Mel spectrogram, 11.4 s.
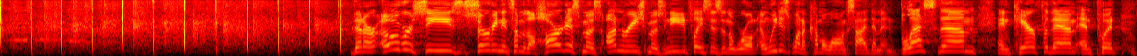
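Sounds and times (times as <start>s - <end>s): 
audience clapping: 0.0s - 3.6s
speech: 3.5s - 11.3s.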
